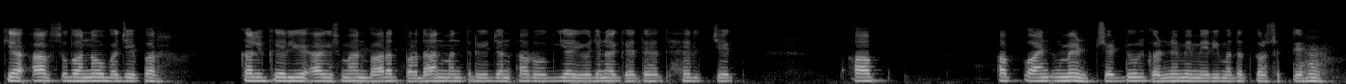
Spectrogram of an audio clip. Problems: none marked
